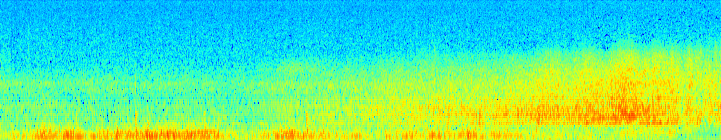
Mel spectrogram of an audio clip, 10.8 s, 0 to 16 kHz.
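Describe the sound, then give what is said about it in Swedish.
Roar of MiG military jets landing at an airfield during a multinational air exercise: a broad, rumbling engine noise mixed with wind buffeting that swells louder toward the end. “Den här övningen som alltså samlar deltagare från 12 länder inleddes idag och då landade de första MIG-planen på flygfältet.”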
